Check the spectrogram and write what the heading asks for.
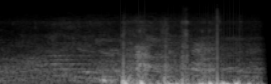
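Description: Handling noise from the recording phone being picked up off the table: a quiet stretch, then from about a second in a quick, irregular run of knocks and bumps close to the microphone.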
